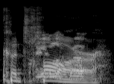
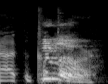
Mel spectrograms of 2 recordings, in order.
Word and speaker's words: Qatar: B says it's pronounced Qatar. Yeah, I mean, Qatar.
